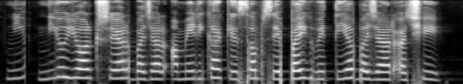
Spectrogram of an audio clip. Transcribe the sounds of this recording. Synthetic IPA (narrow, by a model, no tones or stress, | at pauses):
nnjujɔɾksejəɾbəd͡ʒaɾəmeɾikakesəbʱsepəjkʋit̪jəbəd͡ʒaɾət͡ʃʰi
